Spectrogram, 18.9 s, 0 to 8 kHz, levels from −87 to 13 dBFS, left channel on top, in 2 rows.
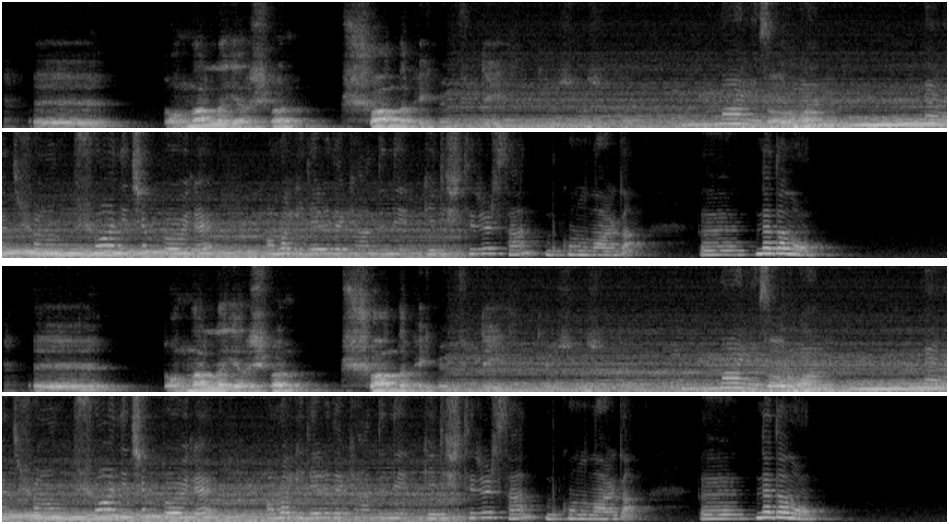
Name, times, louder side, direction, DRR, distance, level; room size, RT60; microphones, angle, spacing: voice 1, 0.3-1.0 1.6-3.0 3.4-5.1 5.4-6.4 7.6-8.3, right 1 dB, 85° right, -4 dB, 3.2 m, -24 dB
sound 1, 4.4-14.0, left 1 dB, 40° right, 2.7 m, -26 dB
voice 2, 6.7-8.4 9.2-15.8 16.4-17.5, right 1 dB, 10° right, 5 dB, 0.7 m, -29 dB
11.5 x 5.4 x 2.8 m, 0.65 s
head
